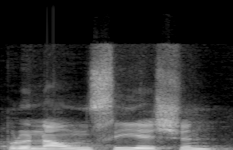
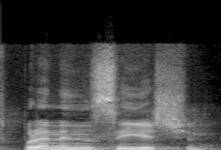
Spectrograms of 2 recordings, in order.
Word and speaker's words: pronunciation: need to learn here it इज नॉट प्रोनाउंस प्रशन इट इज प्रोनंसिएशन सो the correct प्रोनंसिएशन ऑफ प्रोनंसिएशन इज प्रोनंसिएशन the correct प्रोनंसिएशन ऑफ प्रोनंसिएशन इज प्रोनंसिएशन some people से इ प्रोनाउंस ation but इट is incorrect right वो प्रोनाउंस एशन नहीं है व प्रोनंसिएशन है so there are some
